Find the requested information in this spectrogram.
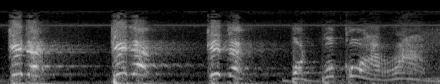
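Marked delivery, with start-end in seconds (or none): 0.1-2.4 shouted, much higher and louder; mocking the kill order. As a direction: yell it like a brutal command. Voicing government's kill order.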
